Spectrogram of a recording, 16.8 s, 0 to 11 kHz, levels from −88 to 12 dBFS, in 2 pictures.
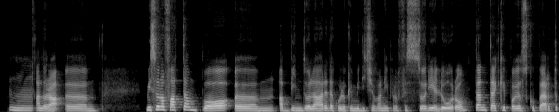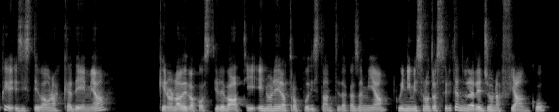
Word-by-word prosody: Mhmm, 220 -3 -2
allora, 195 -5 +2
uhm, 185 -1 -1 0.7
mi 250 - 0
sono 290 +4 +4
fatta 260 +1 +3
un 265 -4 -2
po', 215 0 +5
uhm, 190 -1 +1
abbindolare 195 0 +1
da 215 -1 -1
quello 190 -3 0
che 195 +2 -4
mi 190 0 0
dicevano 200 +2 -4
i - - -2
professori 200 +1 -3
e 185 - +3
loro. 165 +7 +1
Tant'è 240 -3 +1
che 240 +2 -4
poi 195 -5 -1
ho 200 - +2
scoperto 200 0 -2
che 460 - -1
esisteva 180 -2 -3
un'accademia 175 - -1 0.7
che 190 - 0
non 170 0 +1
aveva 170 0 +4
costi 170 - -6
elevati 165 -3 +2
e - - 0
non 185 -1 +1
era 185 -1 +3
troppo 180 -1 -4
distante 170 -1 -7
da 170 +1 -5
casa 175 0 -4
mia. 160 +2 -1
Quindi 185 -3 +1
mi 180 +1 0
sono 190 +1 -1
trasferita 200 +6 -2
nella 190 -7 +2
regione 175 0 +1
a - - -8
fianco 170 - -2
190 Hz, 170 wpm, -24 LUFS, 175-205 Hz, 0.7 s, po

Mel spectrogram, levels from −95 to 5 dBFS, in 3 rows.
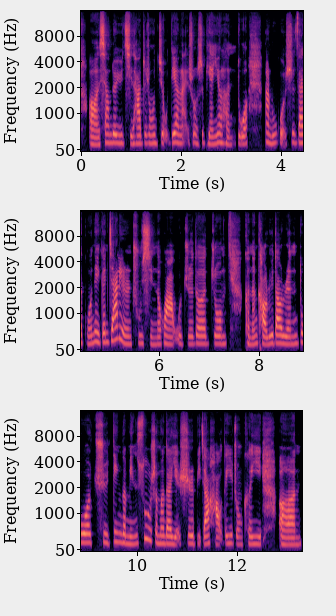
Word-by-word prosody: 呃， 185 -2 +2
相 225 +3 +6
对 225 -1 +1
于 220 0 -6
其 200 - +5
他 210 +1 +1
这 215 +1 -7
种 215 0 -5
酒 - - -2
店 235 -1 +1
来 - - -3
说 230 -2 -4
是 205 - 0
便 205 -3 -3
宜 230 - -2
了 230 - -2
很 195 -4 -8
多。 200 0 -4 0.3
那 245 - +1
如 215 -1 -6
果 230 - -7
是 235 - +1
在 225 0 +2
国 205 -3 -7
内 250 +1 -1
跟 240 +1 -3
家 295 +5 +7
里 330 - -1
人 200 -6 -2
出 215 +2 -6
行 195 -3 +4
的 190 0 -5
话， 195 -3 +5
我 205 - -10
觉 195 +1 -6
得， 205 -1 0
就 200 0 -4 0.4
可 220 -3 -5
能 190 +2 -5
考 - - +4
虑 205 +3 -1
到 215 -1 +5
人 195 0 -2
多， 235 0 +2
去 230 -1 +1
定 245 +3 -6
个 225 - +1
民 200 0 -5
宿 320 +8 0
什 240 -4 +1
么 210 0 -2
的 200 -1 +2
也 185 -1 -3
是 210 -1 +2
比 200 0 -13
较 200 +1 +4
好 185 -1 0
的 205 - -6
一 215 - -5
种 190 -3 -6
可 195 - -6
以， 195 0 -3 0.3
呃， 180 -1 +3
210 Hz, 285 characters per minute, -25 LUFS, 195-225 Hz, 0.4 s, 家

